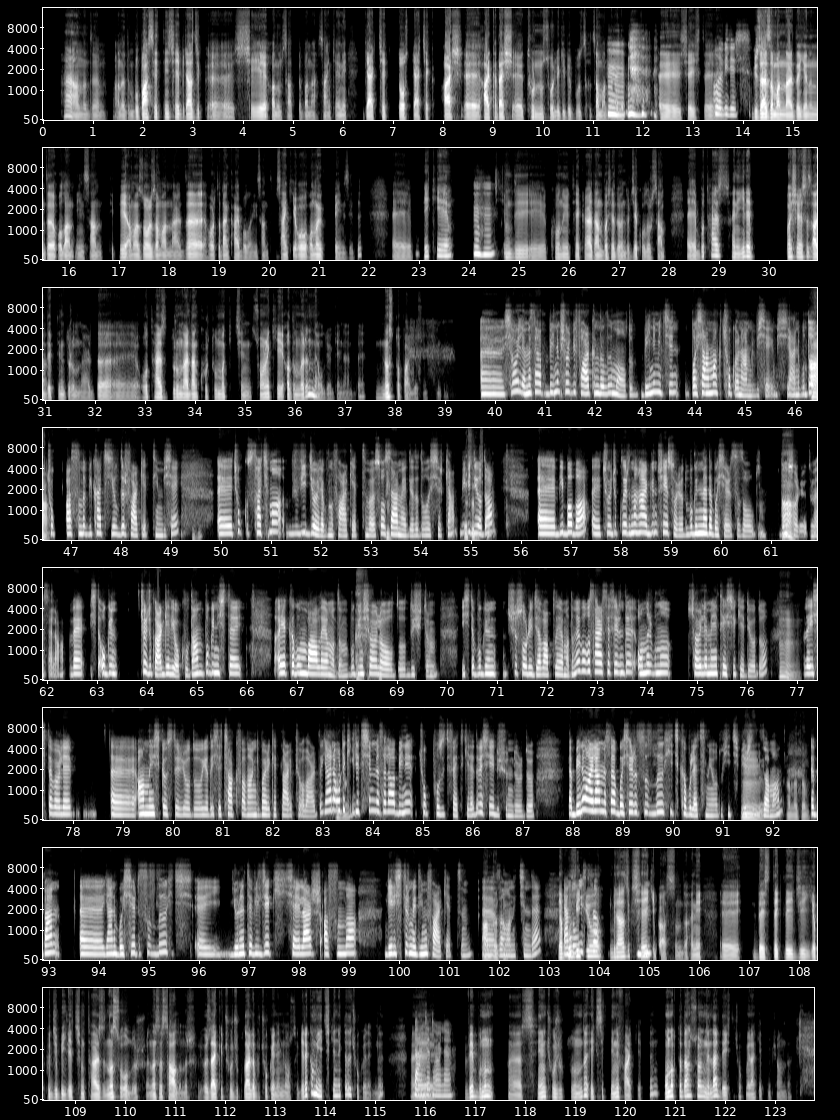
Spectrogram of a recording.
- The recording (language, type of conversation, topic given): Turkish, podcast, Başarısızlıktan sonra nasıl toparlanırsın?
- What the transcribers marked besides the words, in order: chuckle; other background noise; unintelligible speech; chuckle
